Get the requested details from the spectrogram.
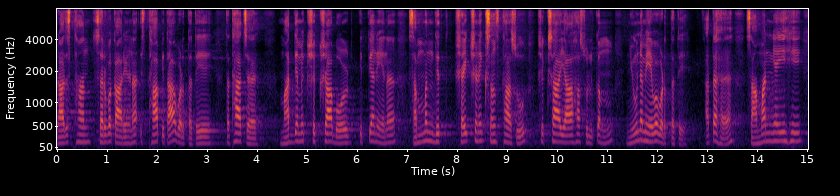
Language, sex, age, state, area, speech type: Sanskrit, male, 18-30, Rajasthan, rural, spontaneous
